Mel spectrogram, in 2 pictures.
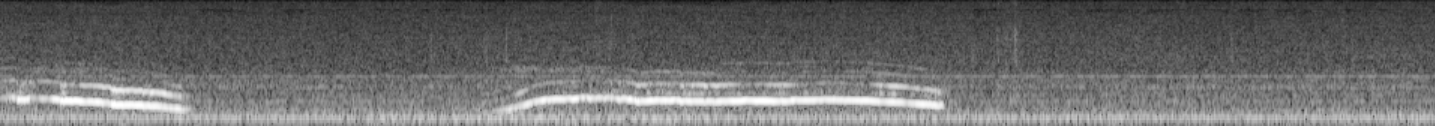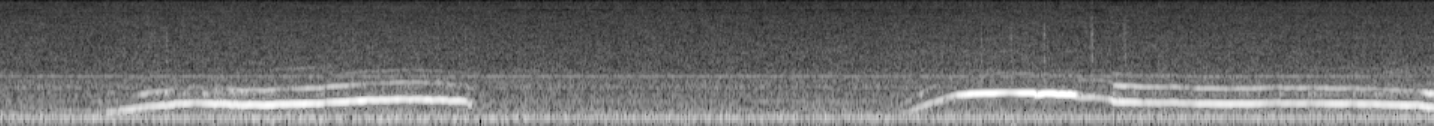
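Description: Cat caterwauling: long, drawn-out yowls, each rising sharply and then sliding down over about two seconds, coming about every four to five seconds, typical of a cat calling in courtship. A steady low hum lies underneath.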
